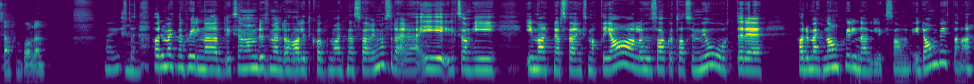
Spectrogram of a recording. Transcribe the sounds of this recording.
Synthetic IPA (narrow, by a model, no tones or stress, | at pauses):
anfɔbɔ̰lːə̰n | jɑːjɵst̪ɛhaɖɵmæɾkt̪nɔnɧɪlnad̪lɪksɔmjɔmɛnd̪ɵsɔmɛnd̪oːɦaɾliːt̪əkʰɔlpʰɔmaɾknad̪sfœːɾɪŋɔsɔd̪æ̰ːɾaʔɪlɪksɔmɪʔɪmaɾknad̪sfœːɾɪŋsmat̪ɾɪɑːlɔhɵʂɑːkəʈʰɑːʂɛjmuːt̪ɛɖɛ | haɖɵmæɾk̚t̪nɔnɧɪlnad̪lɪ̰ksɔ̰mɪ̰d̪ɔmbiːt̪aɳa̰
